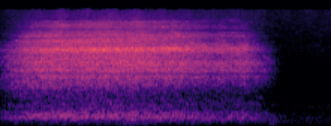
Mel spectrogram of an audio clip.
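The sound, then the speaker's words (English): A slow, deep breath taken during a guided breathing exercise: one long, soft, airy hiss that holds steady for over a second before fading out. “So let's begin by taking a few nice deep breaths.”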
